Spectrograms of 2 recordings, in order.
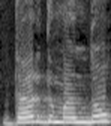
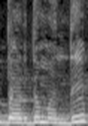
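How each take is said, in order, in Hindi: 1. शब्द नासिक 'on' ध्वनि से खत्म होता है। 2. शब्द 'ay' ध्वनि से खत्म होता है।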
